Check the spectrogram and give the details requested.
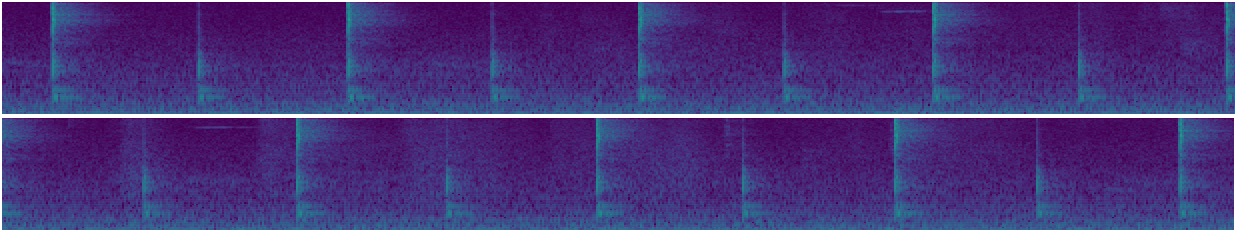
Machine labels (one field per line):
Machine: valve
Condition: normal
